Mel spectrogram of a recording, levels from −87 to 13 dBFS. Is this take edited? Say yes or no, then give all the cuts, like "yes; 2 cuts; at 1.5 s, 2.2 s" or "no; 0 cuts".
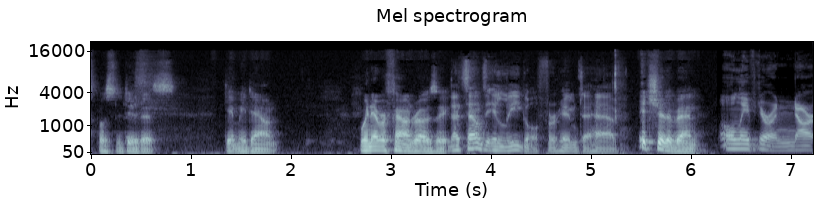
yes; 1 cut; at 6.1 s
